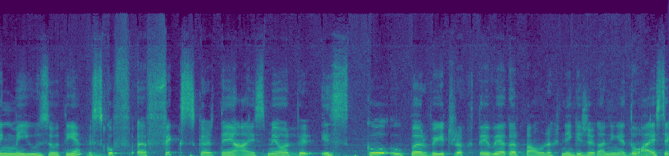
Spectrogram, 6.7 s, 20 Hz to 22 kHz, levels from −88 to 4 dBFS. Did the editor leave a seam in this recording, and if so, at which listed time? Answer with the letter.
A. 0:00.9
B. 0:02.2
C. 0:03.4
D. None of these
A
